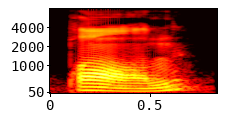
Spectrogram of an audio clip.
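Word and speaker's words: πᾶν: Okay, so the reason I'm saying pass, pᾶσα, pan with a long alpha is because there would be a circumflex on these alphas.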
